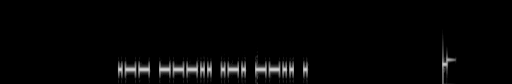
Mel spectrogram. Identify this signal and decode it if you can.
Morse code, heard as a keyed tone, about 34 wpm, 700 Hz. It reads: W8RZE
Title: USA Call Signs - 5 Characters - 2x Character Spacing - 35wpm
